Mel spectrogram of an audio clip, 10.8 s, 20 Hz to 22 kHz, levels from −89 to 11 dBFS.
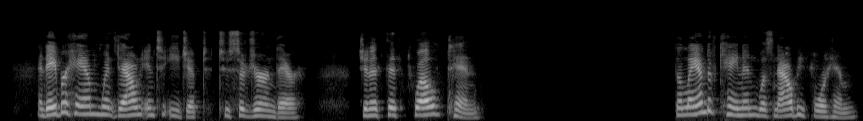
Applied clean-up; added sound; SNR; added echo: neural mask model Resemble Enhance denoiser.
